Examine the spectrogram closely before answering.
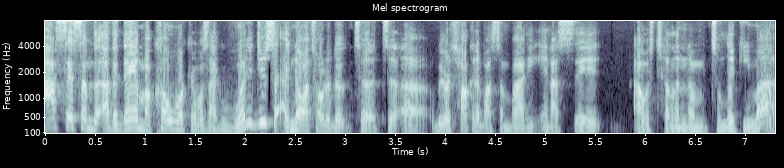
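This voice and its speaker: Talking at a very fast pace with a Los Angeles accent, the voice makes very wide pitch swings. The sound is dry and close, with no echo. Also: man, fairly high pitch for a man. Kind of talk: casual, conversational.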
